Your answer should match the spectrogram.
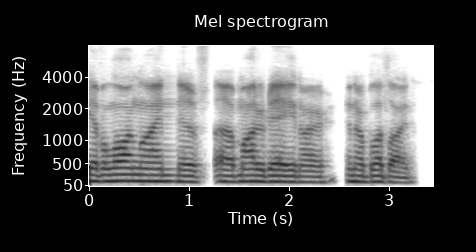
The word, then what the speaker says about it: Mater Dei: And I've heard several different ways of saying your high school. So I'll let you tell us how the proper pronunciation for your high school. – Yeah, so I went to Mater Dei High School.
